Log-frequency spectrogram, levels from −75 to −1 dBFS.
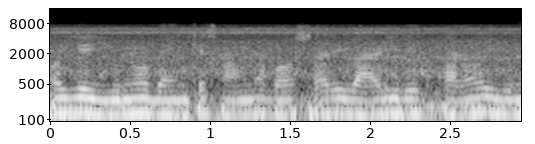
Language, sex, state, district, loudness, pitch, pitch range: Hindi, male, Uttar Pradesh, Etah, -15 LUFS, 125 Hz, 120-130 Hz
